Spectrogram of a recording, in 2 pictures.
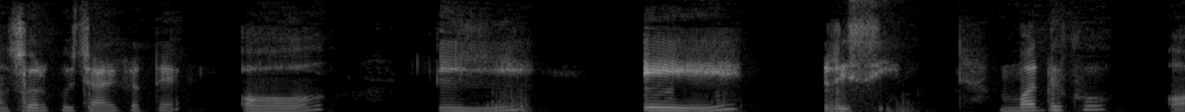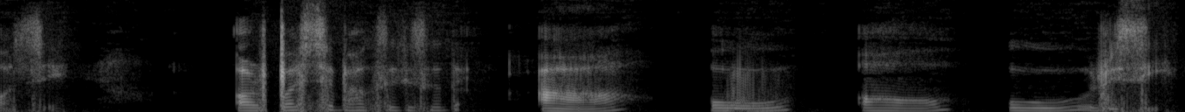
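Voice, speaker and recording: A woman's voice: mid-range voice, slightly rough, dry recording. A young woman teaching Hindi grammar for an exam, explaining step by step and answering her own questions. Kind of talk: classroom lecture.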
